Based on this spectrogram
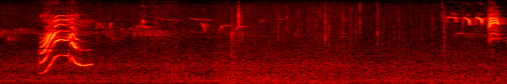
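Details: Pet talking parrot said to call mummy and ask for roti; one loud, harmonic, speech-like phrase that rises and then falls, followed by faint high chirps and a steady hiss of background noise.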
